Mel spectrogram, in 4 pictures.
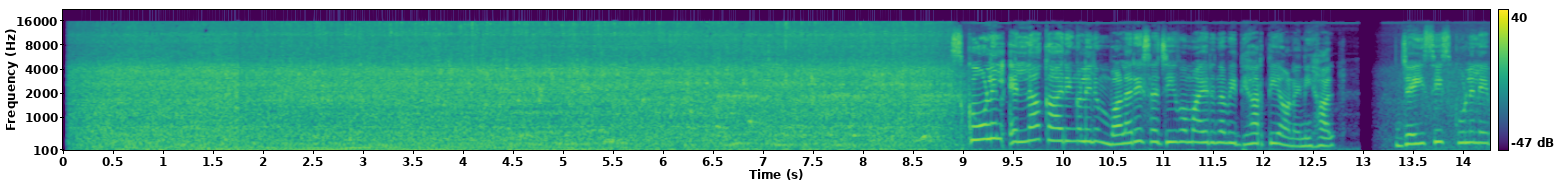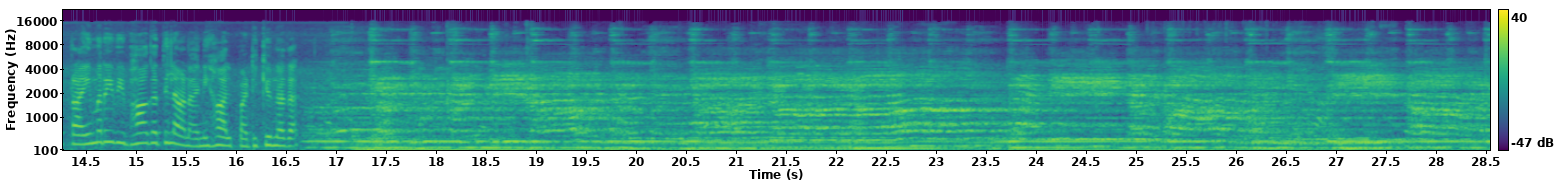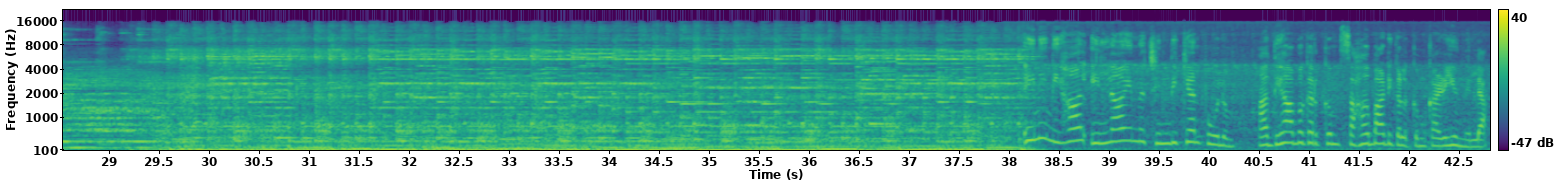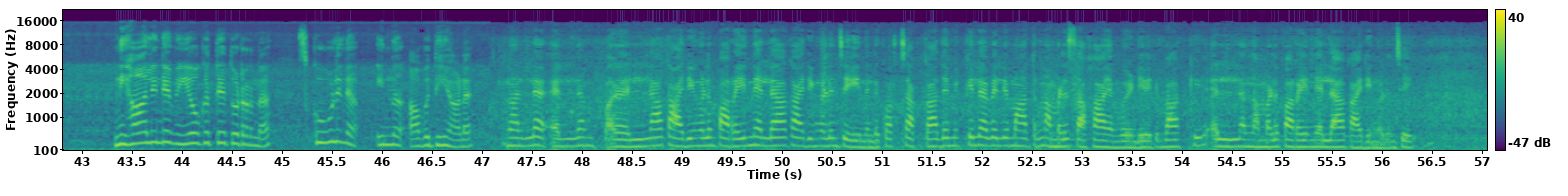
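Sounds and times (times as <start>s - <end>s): song with voices: 16.5s - 39.6s.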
